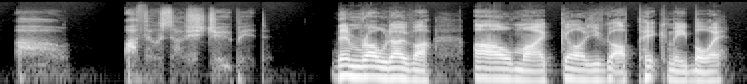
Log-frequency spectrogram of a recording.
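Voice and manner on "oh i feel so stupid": hushed, slow, dragged-out whisper. Reading out a post where the husband says this: slow whisper. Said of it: "slowly whispers".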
